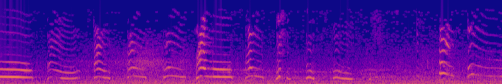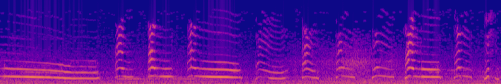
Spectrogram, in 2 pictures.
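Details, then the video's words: Mini Pinscher pup whimpering for its mother, a busy run of short rising-falling yelps mixed with a few drawn-out sliding cries, almost without pause. "Filhote de cachorrinho chamando a mamãe | cachorro chorando"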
